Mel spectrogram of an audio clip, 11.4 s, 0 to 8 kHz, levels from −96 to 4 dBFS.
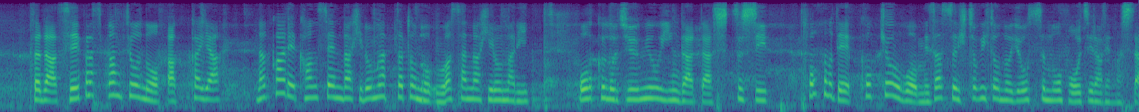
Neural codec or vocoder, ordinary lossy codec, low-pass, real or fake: codec, 16 kHz, 0.8 kbps, ZipCodec; none; 7.2 kHz; fake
